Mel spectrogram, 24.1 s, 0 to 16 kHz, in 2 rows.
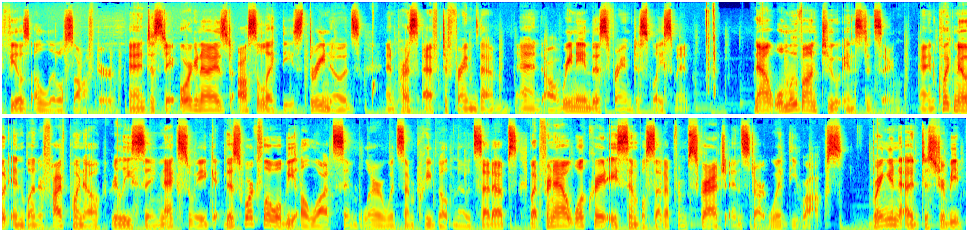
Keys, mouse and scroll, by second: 3.8 g, 4.5-6.2 scroll down 1, 6.2-7.6 typing, 6.6 ctrl+a, 7.6 Return, 9.8 g, 11.1-12.0 scroll down 1, 12.0 middle click, 13.0 g.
